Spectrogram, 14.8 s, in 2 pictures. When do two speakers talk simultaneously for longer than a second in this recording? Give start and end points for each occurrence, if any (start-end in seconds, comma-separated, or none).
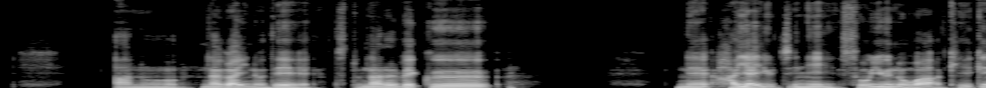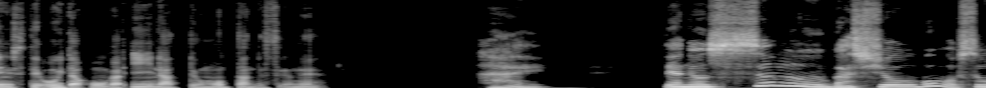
none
